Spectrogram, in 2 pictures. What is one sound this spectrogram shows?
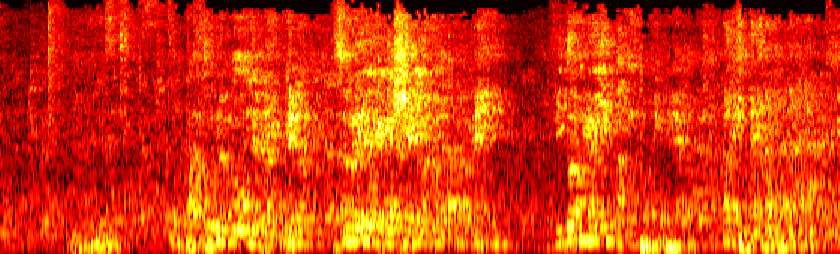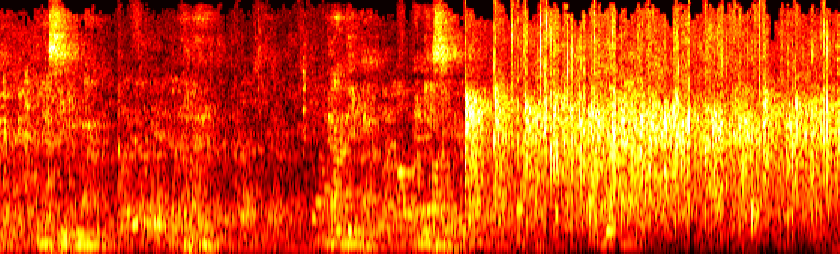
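A man speaks with animation through a microphone and loudspeaker.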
